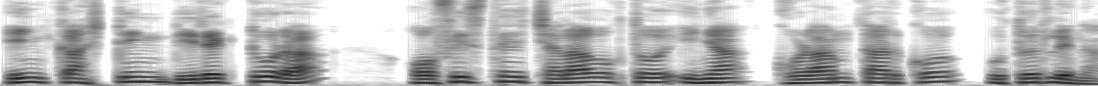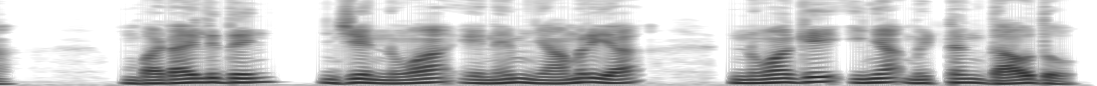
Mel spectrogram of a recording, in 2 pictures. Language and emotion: Santali, fearful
